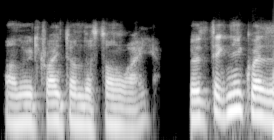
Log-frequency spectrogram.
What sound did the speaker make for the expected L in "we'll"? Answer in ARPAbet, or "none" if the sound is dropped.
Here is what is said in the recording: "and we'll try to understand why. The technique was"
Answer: L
